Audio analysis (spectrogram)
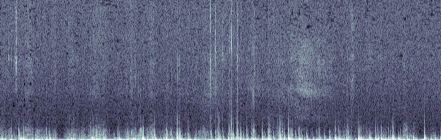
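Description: White silicone microphone ears are rubbed and pressed by fingers and thumbs. The result is a dense run of low, muffled squishing and thumping sounds with a deep rumbling character and almost no high end.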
